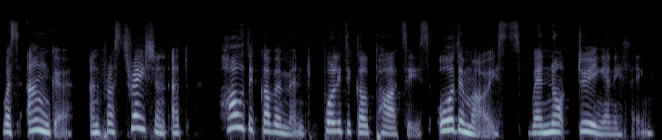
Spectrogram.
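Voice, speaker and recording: Calm woman researcher from Finland. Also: fairly high pitch, normal speed, dry recording. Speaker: researcher and podcast co-host. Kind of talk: scripted podcast narration.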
